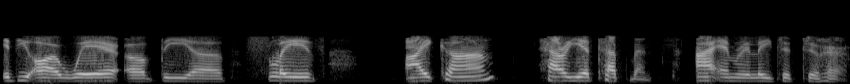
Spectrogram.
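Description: A woman from Liberia with a Liberian accent, telling her story graciously and in a measured way as an interview guest. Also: low-pitched, steady tone, no echo. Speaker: podcast guest, nonprofit director. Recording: narrow phone-like band.

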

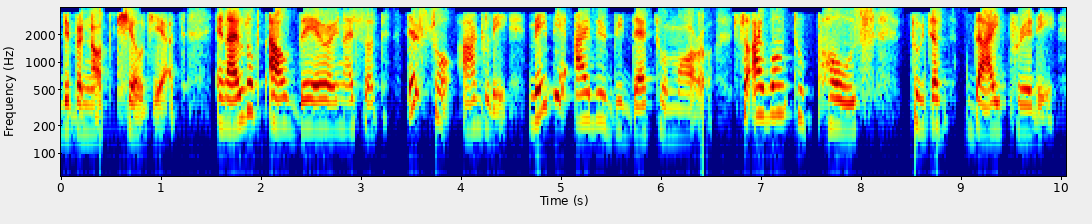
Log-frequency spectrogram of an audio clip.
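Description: A woman in her eighties, born in Romania with German as her first language, telling her life story as a radio guest, lively, candid and quick to joke. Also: mid-range voice. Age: 80s. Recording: phone-line radio sound.

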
